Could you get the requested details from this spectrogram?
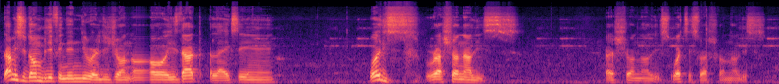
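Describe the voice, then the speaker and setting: With slight background noise, a young Nigerian man livestreams outdoors near his home from his phone, camera flipped to show the scene, speaking Nigerian English. His gravelly mid-range voice moves at a moderate pace as he reads comments aloud, replies and often asks "you understand?".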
